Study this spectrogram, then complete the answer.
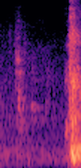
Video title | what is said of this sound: Suction Machine | if you shake it a little bit and you hear it rattle, then you know it's good if it's the plastic one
